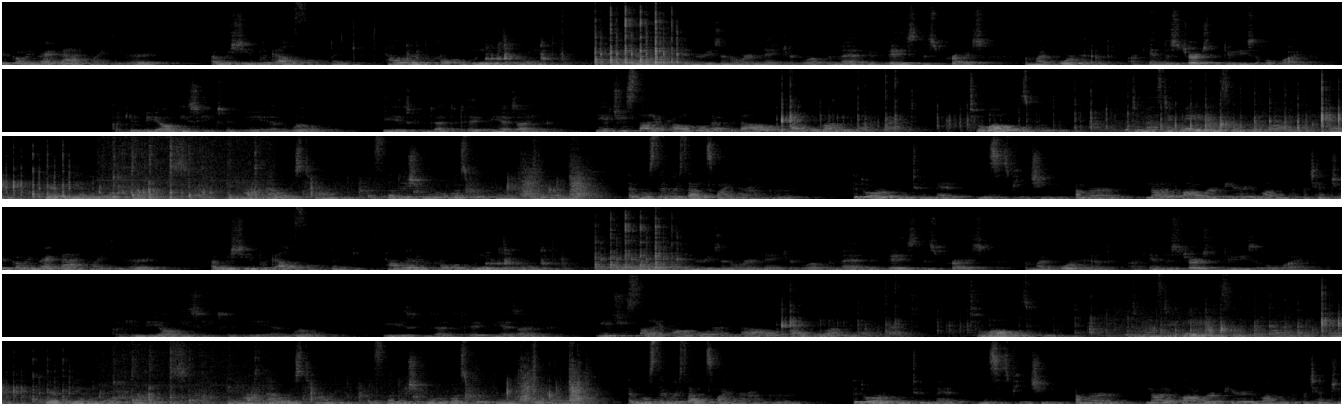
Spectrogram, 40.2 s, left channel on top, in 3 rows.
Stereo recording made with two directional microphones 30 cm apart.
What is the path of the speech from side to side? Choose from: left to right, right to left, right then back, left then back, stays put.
left then back.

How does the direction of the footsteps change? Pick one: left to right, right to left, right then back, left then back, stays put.
left then back.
